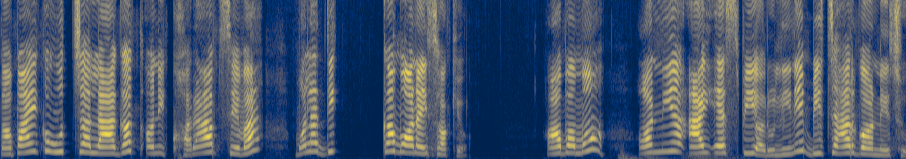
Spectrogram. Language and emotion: Nepali, angry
